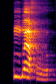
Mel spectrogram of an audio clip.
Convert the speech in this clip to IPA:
m b ɐ ħ o̤

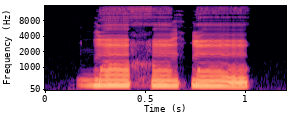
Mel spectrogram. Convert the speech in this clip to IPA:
ɡ͡b õː h ũː k͡p ũː

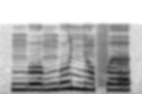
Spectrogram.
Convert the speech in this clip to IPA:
ŋ u o̯ ŋ u ɲ õ f ə

